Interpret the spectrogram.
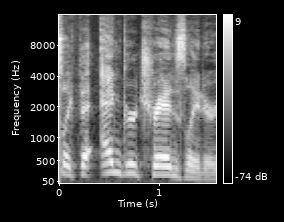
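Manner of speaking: ordinary talk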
